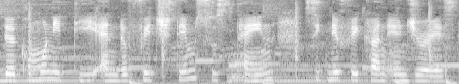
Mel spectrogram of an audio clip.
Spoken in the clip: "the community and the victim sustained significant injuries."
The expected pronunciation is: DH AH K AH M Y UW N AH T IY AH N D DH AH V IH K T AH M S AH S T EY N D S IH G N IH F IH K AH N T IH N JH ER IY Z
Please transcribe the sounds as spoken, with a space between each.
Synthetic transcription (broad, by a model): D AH K AH M Y UW N AH T IY AH N D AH F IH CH T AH M S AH S T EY N S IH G N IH F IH K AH N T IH N JH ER IY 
